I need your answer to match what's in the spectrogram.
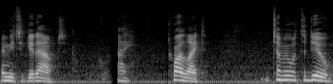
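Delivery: high, frightened, stumbling stammer. Starlight begs twilight for help, stammering in fear. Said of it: "She stammered, fear stealing all reason".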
